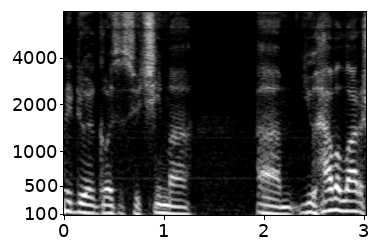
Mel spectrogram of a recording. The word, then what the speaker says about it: Tsushima: Yeah, but Ghost of Tsushima, is that how you say it? Tsushima. Tsushima. Suit. TSU. Oh, Tsushima.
